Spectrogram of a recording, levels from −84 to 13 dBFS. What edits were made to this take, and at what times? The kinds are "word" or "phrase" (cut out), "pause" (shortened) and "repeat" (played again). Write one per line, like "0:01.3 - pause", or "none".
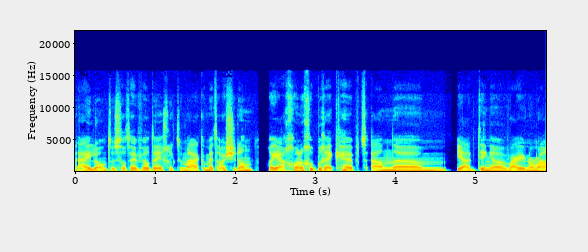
0:02.3 - pause
0:04.7 - pause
